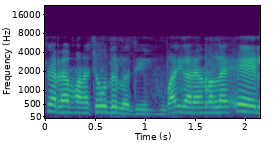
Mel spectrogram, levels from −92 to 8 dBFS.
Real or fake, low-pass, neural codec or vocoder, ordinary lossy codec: fake; 7.2 kHz; codec, 44.1 kHz, 7.8 kbps, DAC; none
